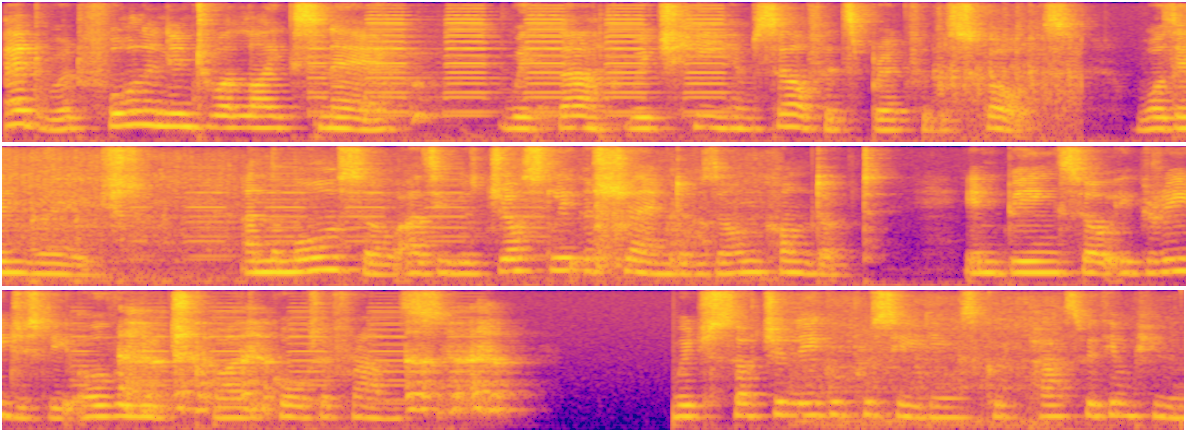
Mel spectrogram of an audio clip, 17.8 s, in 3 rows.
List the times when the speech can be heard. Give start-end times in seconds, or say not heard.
0.0-14.1, 15.2-17.7.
